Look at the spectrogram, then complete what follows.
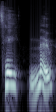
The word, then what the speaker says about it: Temu: this what is teamwork Timo pronounced T moo is an online Marketplace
